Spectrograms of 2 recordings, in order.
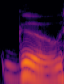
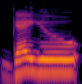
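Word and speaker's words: gheu: Both references agree that the word God is most likely traced to the word gu, spelled G-H-E-U, and apparently pronounced either Geu or Gu.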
